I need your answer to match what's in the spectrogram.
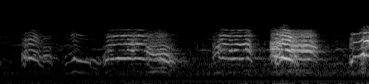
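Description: Lesser Black-backed Gull giving a series of harsh, nasal squawks, each short and strained, repeated irregularly about once a second.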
